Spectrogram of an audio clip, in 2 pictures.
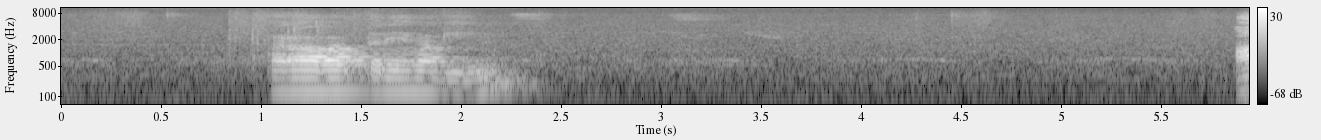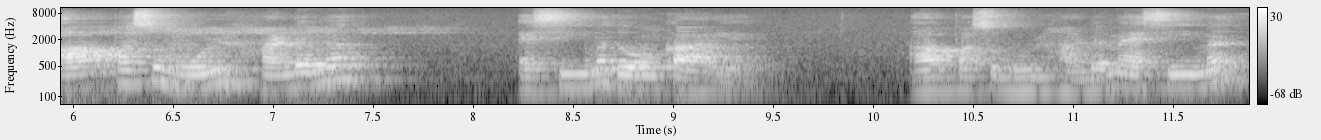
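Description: A man explains clearly and at a measured pace, close to a microphone.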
